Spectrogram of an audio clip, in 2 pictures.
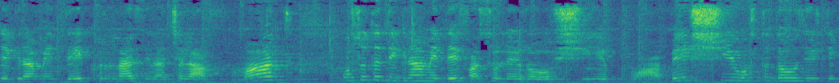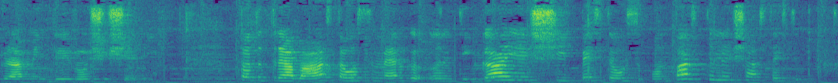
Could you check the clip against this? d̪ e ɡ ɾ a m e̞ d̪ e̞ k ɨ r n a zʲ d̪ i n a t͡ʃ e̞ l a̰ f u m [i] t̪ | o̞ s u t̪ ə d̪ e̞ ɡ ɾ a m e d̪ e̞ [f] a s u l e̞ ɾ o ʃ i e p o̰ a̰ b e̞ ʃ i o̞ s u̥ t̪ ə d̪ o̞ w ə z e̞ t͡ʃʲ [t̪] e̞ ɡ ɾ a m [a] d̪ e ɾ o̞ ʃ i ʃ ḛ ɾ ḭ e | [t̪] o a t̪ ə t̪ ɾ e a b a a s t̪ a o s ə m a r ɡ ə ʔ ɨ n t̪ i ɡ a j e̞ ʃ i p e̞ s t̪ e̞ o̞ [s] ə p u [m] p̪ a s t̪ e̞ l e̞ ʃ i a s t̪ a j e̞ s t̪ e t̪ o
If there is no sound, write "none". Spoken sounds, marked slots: a, f, d̪, e, t̪, s, n

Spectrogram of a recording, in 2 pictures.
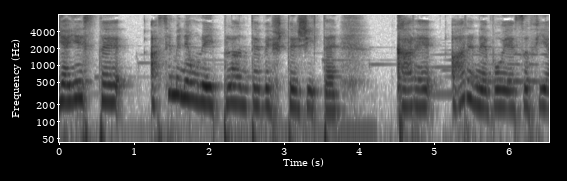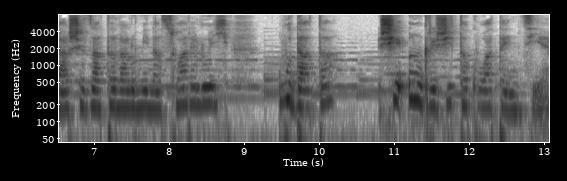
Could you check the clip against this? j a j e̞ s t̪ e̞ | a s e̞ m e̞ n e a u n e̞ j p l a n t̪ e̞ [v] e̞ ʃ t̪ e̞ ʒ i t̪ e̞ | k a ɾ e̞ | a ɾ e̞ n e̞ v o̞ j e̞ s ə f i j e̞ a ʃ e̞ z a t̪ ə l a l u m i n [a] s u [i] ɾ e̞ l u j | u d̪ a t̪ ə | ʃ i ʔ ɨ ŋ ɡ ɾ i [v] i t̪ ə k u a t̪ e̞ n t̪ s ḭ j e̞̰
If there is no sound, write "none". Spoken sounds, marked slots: v, a, a, ʒ

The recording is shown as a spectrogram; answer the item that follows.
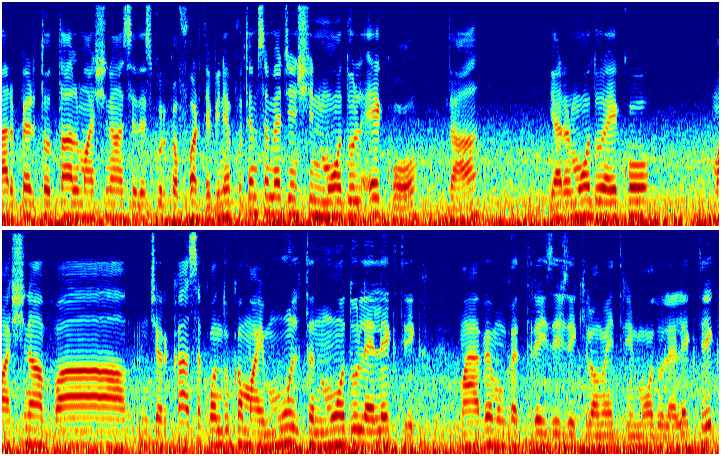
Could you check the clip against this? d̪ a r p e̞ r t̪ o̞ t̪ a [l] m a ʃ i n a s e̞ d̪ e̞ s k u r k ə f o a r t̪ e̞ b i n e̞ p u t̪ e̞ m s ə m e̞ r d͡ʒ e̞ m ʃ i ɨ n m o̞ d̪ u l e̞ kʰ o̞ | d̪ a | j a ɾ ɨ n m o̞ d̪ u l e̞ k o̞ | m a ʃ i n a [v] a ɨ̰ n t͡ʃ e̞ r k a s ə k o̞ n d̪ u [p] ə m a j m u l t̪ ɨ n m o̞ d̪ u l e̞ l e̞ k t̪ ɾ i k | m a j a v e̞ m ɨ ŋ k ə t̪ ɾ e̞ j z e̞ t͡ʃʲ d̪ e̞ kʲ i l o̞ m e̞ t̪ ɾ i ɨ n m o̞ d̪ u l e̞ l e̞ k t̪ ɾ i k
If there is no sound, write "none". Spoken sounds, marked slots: l, v, k

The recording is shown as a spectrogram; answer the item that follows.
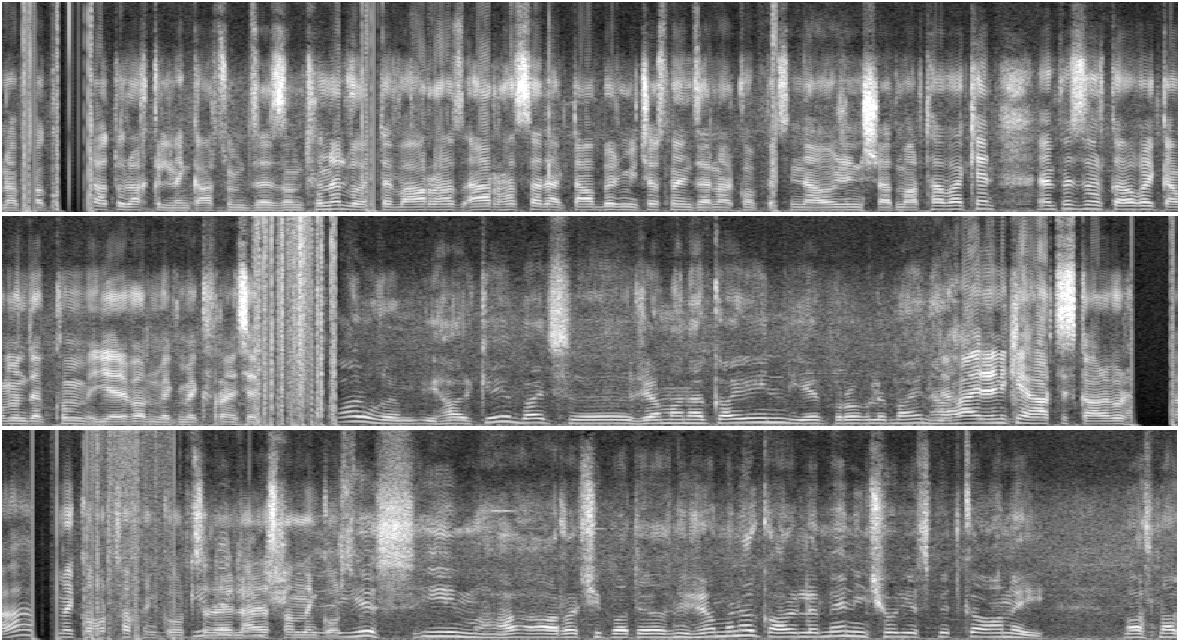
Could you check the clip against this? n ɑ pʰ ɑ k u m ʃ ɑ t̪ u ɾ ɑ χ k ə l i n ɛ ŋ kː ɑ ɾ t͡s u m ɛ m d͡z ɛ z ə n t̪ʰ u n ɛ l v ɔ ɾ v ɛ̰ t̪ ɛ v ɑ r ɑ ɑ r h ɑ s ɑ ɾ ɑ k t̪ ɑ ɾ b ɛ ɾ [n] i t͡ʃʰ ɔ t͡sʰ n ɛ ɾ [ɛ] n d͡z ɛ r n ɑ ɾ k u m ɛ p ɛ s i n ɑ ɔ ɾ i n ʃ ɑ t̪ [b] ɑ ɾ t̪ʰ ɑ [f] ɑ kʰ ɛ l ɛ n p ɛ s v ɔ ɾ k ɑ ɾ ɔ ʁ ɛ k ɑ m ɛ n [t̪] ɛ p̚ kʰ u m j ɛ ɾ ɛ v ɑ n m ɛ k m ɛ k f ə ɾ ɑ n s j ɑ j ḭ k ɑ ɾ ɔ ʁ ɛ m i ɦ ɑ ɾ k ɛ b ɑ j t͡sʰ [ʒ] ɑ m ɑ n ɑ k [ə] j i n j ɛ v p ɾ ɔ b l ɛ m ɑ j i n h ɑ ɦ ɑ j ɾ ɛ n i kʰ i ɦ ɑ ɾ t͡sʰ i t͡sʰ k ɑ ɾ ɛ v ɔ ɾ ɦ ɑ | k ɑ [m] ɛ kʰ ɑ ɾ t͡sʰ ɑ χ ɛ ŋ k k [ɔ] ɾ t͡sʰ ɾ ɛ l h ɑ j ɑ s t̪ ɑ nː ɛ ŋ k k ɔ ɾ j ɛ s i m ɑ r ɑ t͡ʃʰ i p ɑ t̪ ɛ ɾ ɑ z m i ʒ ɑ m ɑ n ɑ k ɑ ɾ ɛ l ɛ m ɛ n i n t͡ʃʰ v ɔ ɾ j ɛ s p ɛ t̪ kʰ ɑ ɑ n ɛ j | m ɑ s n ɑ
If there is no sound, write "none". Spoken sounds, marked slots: m, i, m, v, d̪, ʒ, ɑ, m, ɔ

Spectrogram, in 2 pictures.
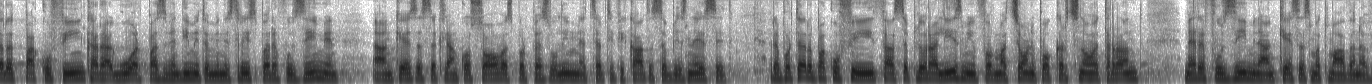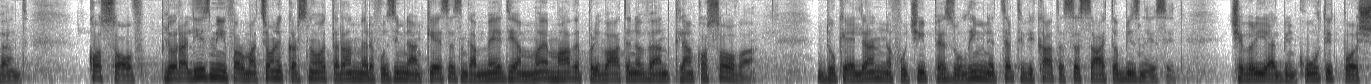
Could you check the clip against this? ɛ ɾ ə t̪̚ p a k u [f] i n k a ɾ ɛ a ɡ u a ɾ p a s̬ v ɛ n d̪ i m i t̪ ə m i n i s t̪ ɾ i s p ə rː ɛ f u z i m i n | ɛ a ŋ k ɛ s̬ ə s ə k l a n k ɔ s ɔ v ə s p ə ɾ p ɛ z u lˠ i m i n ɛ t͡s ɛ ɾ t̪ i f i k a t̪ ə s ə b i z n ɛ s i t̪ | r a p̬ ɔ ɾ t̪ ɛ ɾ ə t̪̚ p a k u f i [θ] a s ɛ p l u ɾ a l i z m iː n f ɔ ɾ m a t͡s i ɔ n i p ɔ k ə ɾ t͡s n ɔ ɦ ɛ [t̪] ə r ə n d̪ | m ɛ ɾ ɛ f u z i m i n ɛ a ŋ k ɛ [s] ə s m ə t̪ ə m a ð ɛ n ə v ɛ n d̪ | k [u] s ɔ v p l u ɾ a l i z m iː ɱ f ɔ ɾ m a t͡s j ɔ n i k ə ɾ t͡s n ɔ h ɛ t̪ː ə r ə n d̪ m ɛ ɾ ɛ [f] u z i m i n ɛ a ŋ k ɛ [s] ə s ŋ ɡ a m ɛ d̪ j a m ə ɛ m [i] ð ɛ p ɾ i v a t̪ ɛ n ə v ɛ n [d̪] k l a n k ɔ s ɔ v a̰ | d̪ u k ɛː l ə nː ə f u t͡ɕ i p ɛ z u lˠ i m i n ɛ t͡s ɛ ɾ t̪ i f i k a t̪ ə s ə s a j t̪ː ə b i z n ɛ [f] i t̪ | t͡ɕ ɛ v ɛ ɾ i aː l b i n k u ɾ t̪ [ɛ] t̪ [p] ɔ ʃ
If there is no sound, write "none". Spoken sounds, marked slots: f, θ, t̪, s, ɔ, f, s, a, d̪, s, i, p

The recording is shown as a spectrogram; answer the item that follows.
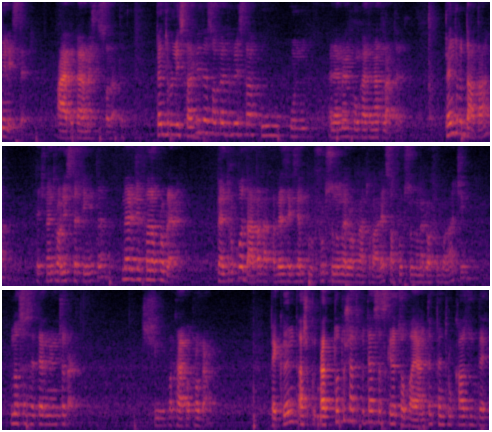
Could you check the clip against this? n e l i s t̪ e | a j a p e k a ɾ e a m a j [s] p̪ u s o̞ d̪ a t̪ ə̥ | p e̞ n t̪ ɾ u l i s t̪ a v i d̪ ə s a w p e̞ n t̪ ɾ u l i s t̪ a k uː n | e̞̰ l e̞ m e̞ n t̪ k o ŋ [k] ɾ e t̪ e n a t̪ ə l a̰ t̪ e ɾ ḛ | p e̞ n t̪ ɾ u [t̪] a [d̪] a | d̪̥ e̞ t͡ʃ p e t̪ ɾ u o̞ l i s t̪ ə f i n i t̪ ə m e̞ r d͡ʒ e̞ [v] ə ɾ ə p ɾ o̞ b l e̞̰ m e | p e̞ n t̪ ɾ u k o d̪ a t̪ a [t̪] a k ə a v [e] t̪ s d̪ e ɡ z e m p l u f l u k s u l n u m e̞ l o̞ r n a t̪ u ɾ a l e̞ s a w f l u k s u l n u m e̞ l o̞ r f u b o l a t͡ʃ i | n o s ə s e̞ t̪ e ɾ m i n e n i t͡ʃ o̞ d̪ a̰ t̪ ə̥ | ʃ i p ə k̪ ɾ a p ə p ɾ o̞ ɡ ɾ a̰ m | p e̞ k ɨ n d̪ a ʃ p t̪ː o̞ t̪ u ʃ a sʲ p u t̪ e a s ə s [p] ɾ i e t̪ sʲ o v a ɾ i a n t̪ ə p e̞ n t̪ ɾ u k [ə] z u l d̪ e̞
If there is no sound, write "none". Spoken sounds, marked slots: s, k, d̪, t̪, f, d̪, e, k, a

